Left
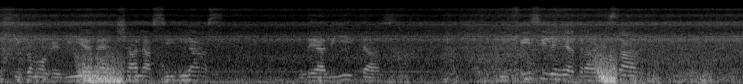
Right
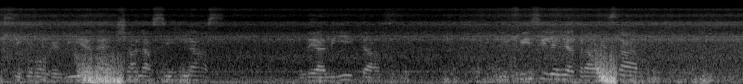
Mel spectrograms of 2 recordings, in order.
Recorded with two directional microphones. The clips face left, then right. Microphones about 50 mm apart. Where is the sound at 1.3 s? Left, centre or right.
Centre.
